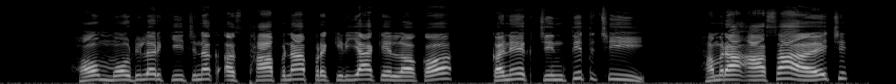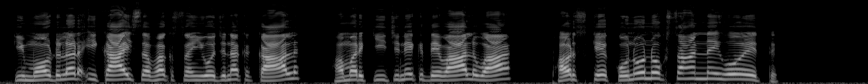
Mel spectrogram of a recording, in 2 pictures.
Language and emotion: Maithili, fearful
